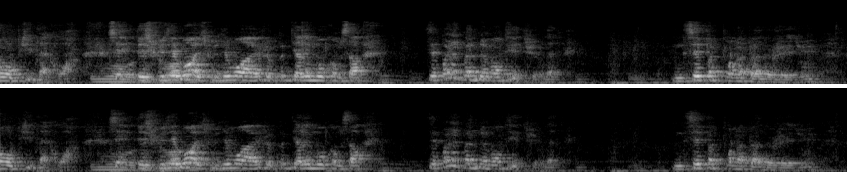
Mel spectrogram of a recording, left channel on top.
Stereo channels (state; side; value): quieter; right; 5.5 dB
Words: au pied de la croix. Excusez-moi, je peux te dire les mots comme ça. C'est pas la peine de mentir sur la tête. C'est pas de prendre la place de Jésus.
